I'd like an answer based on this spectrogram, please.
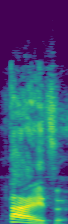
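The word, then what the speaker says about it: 袋子: 잠깐 거기에 앞서서 주머니라고 하는 낱말 어떻게 발음하죠? 주머니를 袋子 라고 합니다.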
